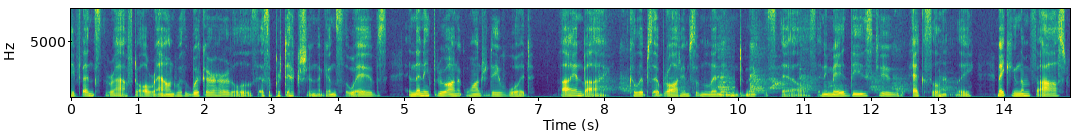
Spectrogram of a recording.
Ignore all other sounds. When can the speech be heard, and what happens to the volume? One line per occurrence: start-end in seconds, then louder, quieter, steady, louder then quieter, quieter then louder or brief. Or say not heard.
0.0-14.9 steady.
